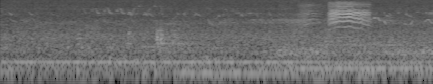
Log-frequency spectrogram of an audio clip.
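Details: A single harsh, nasal, cat-like mew from a gray catbird in Canada, slightly wavering and about half a second long, over a steady low rumbling hum.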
